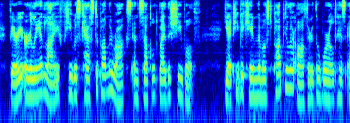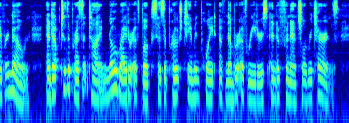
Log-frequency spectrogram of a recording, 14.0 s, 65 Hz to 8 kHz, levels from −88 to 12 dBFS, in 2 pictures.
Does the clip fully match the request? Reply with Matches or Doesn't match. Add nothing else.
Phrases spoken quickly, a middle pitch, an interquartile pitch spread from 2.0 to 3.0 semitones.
Matches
